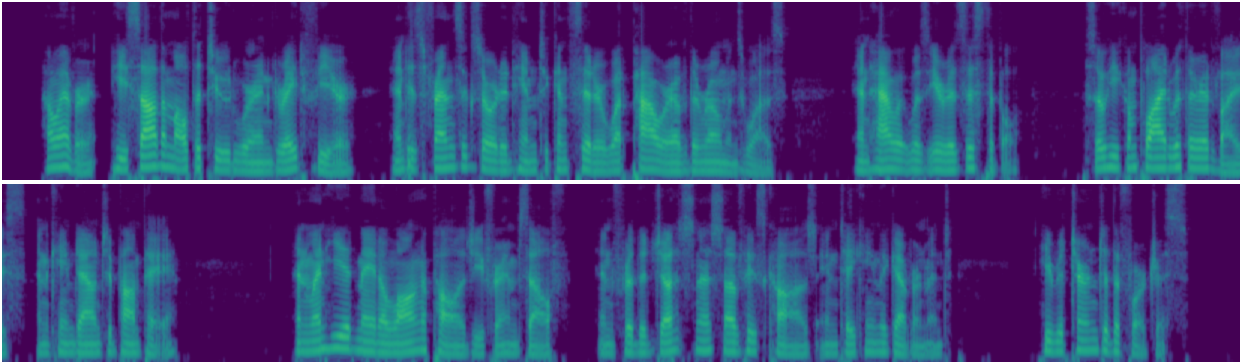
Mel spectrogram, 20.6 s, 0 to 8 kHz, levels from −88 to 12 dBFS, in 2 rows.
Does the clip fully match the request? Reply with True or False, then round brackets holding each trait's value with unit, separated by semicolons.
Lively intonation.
False (4.1 semitones)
